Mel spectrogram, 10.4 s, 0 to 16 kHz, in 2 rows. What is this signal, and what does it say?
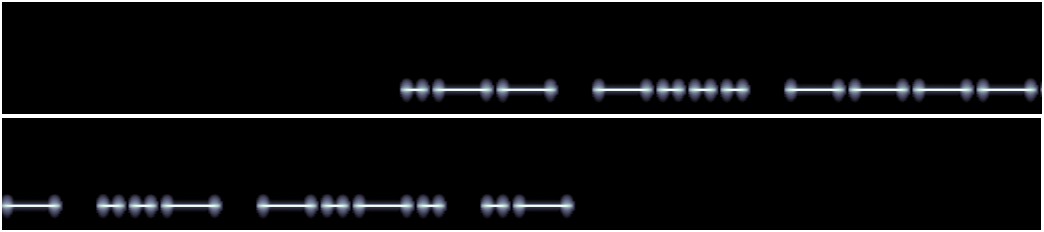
Morse code, heard as a keyed tone, about 15 wpm, 700 Hz. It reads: WB0UCA
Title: USA Call Signs - 6 Characters - Repeated 2x - 15wpm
